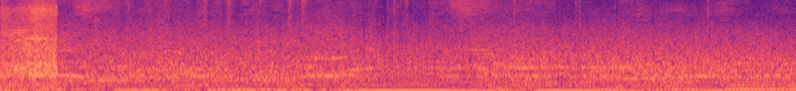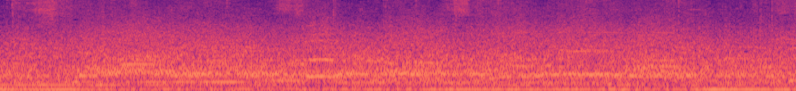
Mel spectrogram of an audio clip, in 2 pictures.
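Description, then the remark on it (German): A large crowd in the sold-out Wembley Stadium chants "England!" in unison at the women's European Championship final between England and Germany, many voices merging into a loud, sustained roar with drawn-out sung notes that rise and fall steadily for the whole stretch. “Und so hat sich das im ausverkauften Stadion angehört.”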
